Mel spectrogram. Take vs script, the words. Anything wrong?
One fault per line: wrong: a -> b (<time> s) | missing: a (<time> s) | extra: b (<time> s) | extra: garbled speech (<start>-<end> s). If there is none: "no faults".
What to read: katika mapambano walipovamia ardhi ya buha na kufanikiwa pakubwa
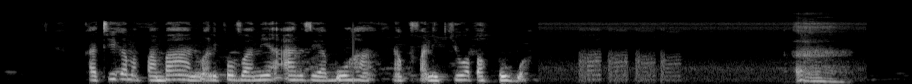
no faults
